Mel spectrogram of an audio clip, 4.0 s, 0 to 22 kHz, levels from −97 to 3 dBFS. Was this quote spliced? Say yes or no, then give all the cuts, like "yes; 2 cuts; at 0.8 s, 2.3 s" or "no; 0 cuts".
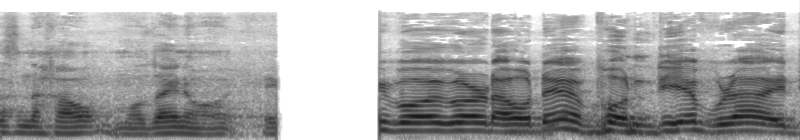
yes; 1 cut; at 1.3 s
